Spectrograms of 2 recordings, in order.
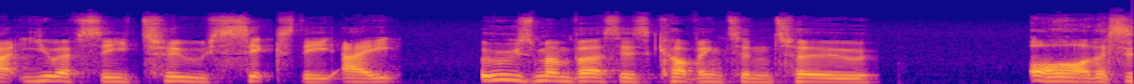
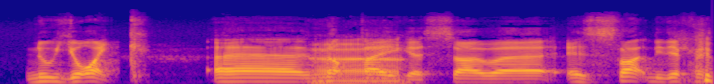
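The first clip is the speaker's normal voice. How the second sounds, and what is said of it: Good put-on New York accent. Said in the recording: “Your accent was way better than mine then.”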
